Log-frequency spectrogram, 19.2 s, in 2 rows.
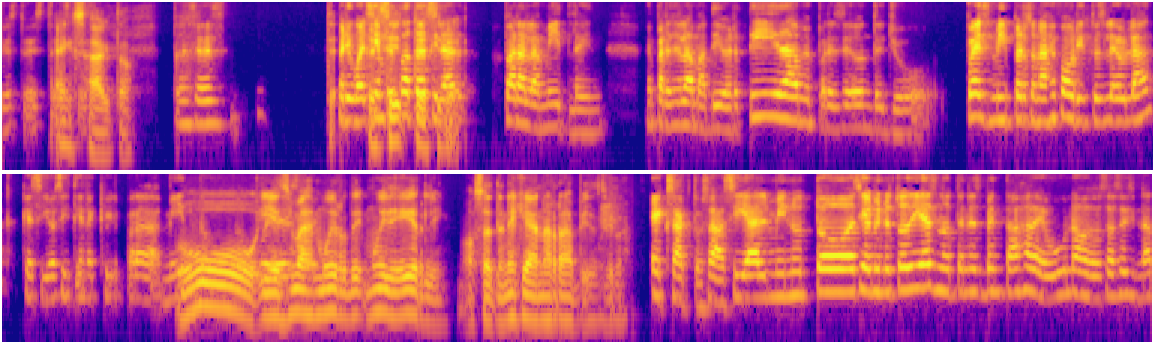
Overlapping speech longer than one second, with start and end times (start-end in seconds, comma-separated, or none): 2.8-4.0, 11.0-12.3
